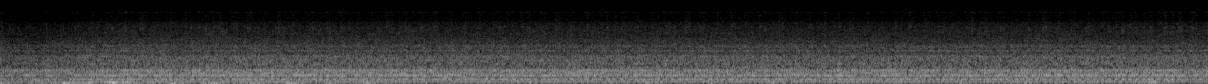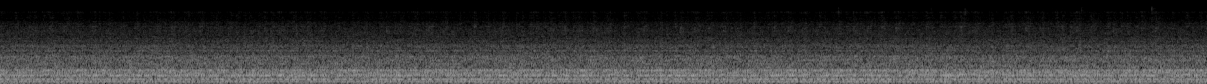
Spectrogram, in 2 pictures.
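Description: Ceiling light-and-fan combo unit running: a steady motor hum with a constant whir of air.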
